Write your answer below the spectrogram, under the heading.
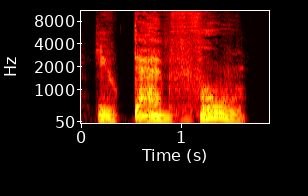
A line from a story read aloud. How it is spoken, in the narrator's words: Nikanor Ivanovich rasped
